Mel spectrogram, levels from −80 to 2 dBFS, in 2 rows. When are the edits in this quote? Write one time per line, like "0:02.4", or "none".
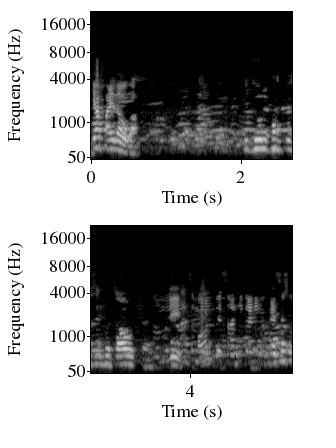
0:04.0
